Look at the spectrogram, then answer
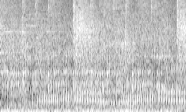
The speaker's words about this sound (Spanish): Ese sonido, este gruñido que escuchan, yo estoy utilizando mi... Estoy utilizando mis habilidades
